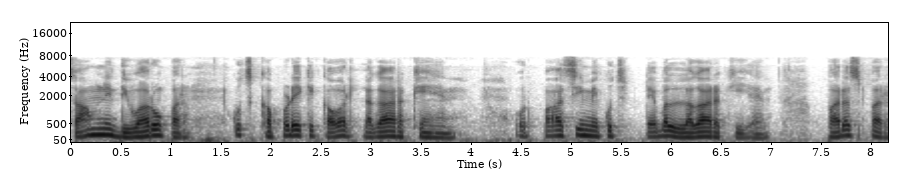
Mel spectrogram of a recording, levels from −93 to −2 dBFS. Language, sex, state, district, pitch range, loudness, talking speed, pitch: Hindi, male, Rajasthan, Bikaner, 110-140 Hz, -16 LUFS, 160 wpm, 125 Hz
